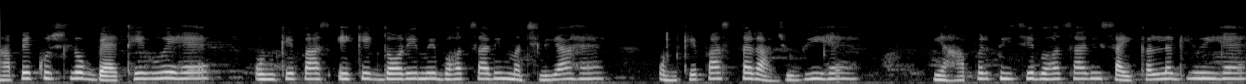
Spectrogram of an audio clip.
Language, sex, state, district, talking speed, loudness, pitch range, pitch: Hindi, female, Bihar, Gopalganj, 150 wpm, -18 LUFS, 235-270 Hz, 260 Hz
